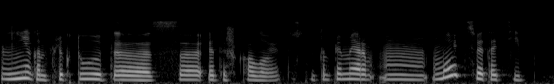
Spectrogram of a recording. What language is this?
Russian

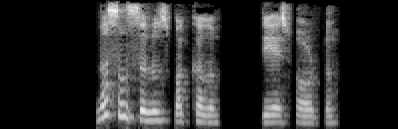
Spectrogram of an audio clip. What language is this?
Turkish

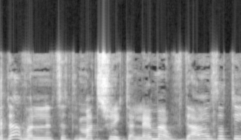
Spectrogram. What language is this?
Hebrew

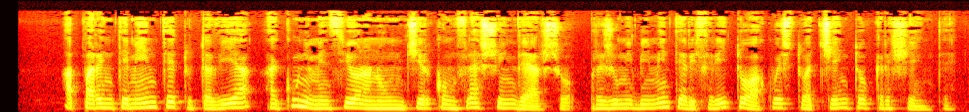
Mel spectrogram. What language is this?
Italian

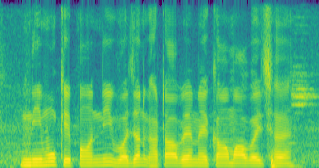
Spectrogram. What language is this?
Maithili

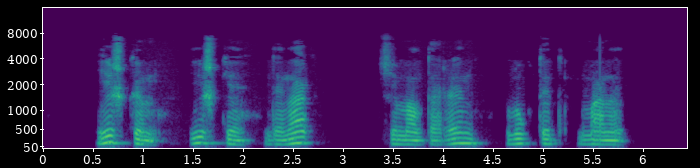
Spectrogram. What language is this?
Mari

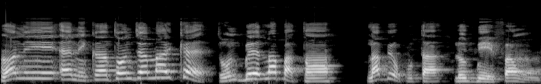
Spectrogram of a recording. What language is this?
Yoruba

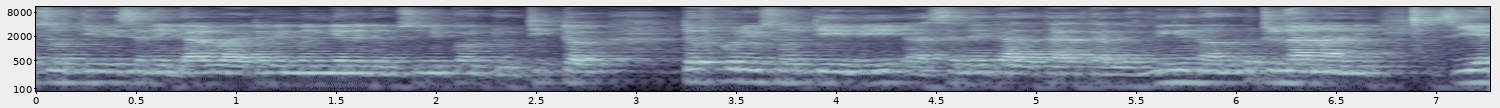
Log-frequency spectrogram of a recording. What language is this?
Indonesian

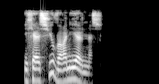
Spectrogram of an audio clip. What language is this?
Kabyle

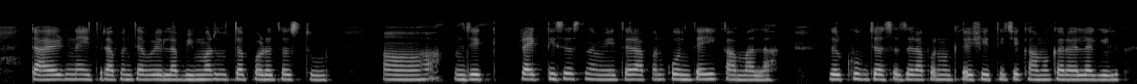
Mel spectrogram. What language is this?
Marathi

